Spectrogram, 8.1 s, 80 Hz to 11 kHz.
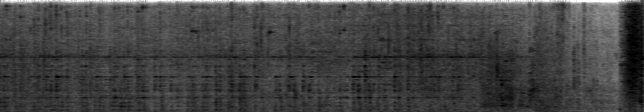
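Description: An elevator grinds steadily along in Dark Souls 3, a continuous rumbling, rattling mechanical drone that holds at an even level throughout, with a sharper clank right at the end.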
